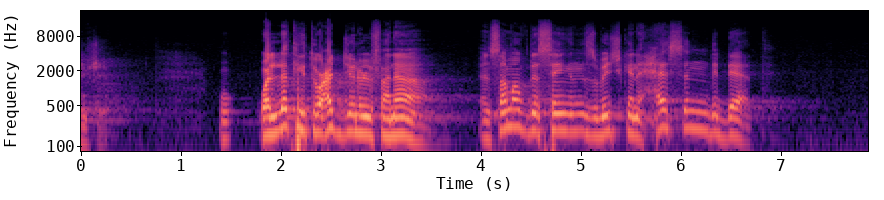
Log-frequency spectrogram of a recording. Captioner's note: arabic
